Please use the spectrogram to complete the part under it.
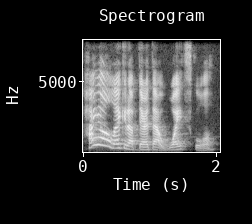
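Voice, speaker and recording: Brief: challenging, teasing teen boy, read by a woman narrator, bright tone. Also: mid-range voice, wildly swooping pitch, normal speed, gravelly, heavily acted. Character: challenging teenage boy from the neighborhood.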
